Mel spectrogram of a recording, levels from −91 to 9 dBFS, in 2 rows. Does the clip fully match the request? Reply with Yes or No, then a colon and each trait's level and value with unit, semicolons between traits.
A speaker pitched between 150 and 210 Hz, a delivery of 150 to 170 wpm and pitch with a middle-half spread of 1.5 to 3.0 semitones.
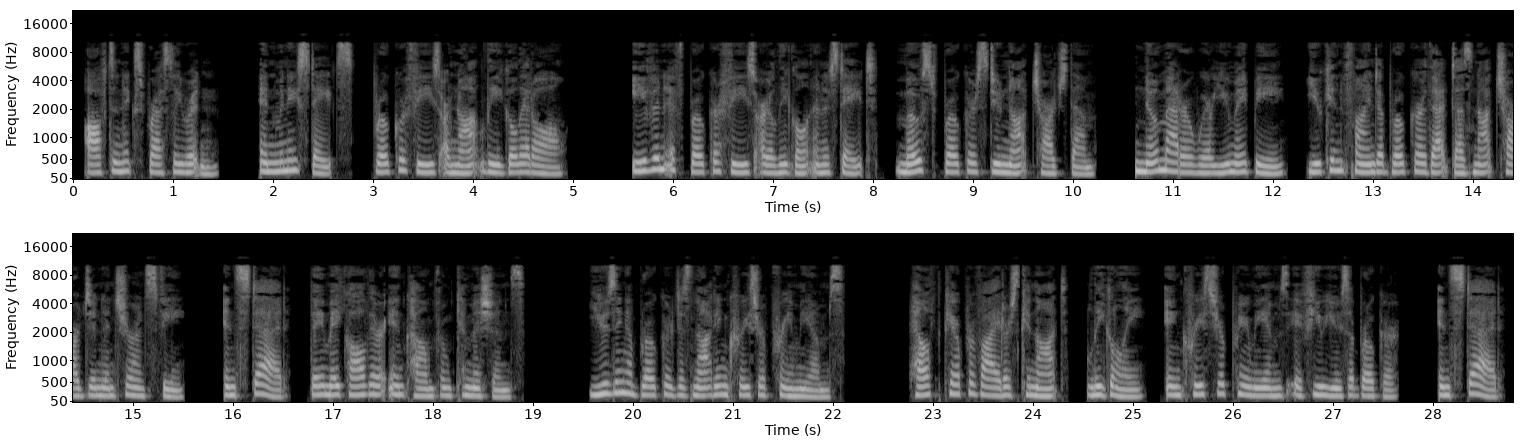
Yes: high, 190 Hz; average, 155 wpm; narrow, 2.5 semitones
